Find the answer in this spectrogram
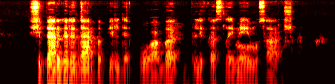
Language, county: Lithuanian, Telšiai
